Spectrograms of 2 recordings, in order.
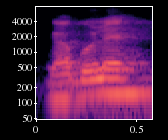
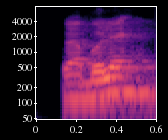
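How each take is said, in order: Both takes have the same delivery.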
